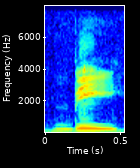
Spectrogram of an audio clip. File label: front unrounded, norwegian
